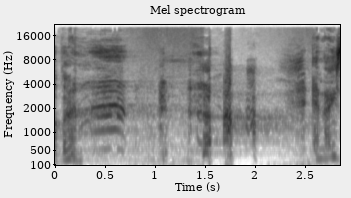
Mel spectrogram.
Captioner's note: Selma laughs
